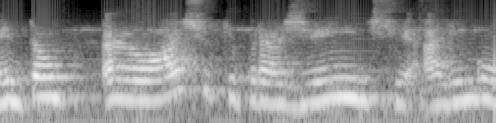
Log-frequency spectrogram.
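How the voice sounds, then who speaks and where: Over background music and audible room echo, a woman with a high voice speaks at a very slow pace. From Belarus. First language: Belarusian or Russian (speaking Portuguese). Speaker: video host. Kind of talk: casual chat.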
